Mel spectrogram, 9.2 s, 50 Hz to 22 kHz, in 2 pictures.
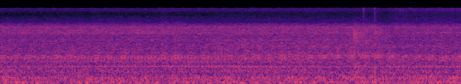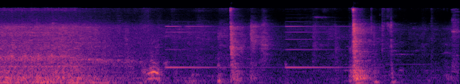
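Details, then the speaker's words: Toyota Hilux 2GD diesel after brake switch fix for P0504, no fault codes while running: steady even idle with no misses or knocks for several seconds before switch-off; normal healthy idle. "Right now we don't have any fault code. So everything right now is working perfect."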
